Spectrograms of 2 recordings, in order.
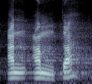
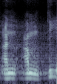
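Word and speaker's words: أنعمت: Kemudian syarat yang selanjutnya adalah ketika terjadi misalnya an'amta dibaca menjadi an'amti atau an'amtu, makmum konsen akhirnya makmum bilang subhanallah, maka itu sudah diulangi lagi saja.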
